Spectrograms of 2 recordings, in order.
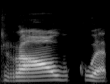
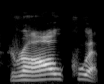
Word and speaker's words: rouwkoop: And you call that in the Afrikaans, Romeins, Hollandse reg, you call that rouwkoop. I'm going to spell it to you. RAUW, rouwkoop. Now in this specific agreement, it's also a ruilkoop.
